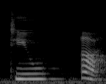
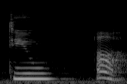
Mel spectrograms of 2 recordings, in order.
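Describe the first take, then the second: No difference in how they are said.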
